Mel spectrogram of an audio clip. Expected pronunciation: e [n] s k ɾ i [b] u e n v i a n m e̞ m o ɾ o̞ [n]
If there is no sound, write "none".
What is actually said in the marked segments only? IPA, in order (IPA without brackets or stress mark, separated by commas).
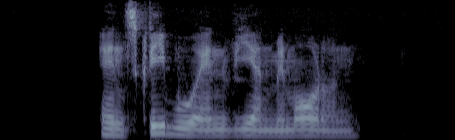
n, b, n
